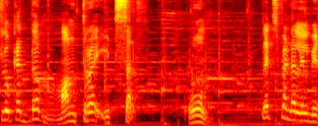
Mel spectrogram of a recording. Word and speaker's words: Om: It's If you break the syllable, it's actually a o m, agara ugara makara.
